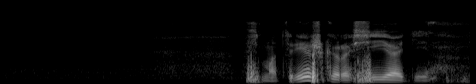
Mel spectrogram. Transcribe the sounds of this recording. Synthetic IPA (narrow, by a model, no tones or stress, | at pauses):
smɐ̰t̪ɾʲeʂkəɾɐsʲijəɐdʲin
